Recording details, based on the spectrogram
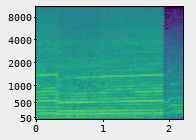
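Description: Race car engine from a racing video game, driven around the track: a loud, steady high-revving engine drone with layered harmonic tones that shift in pitch partway through, then drop suddenly near the end.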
